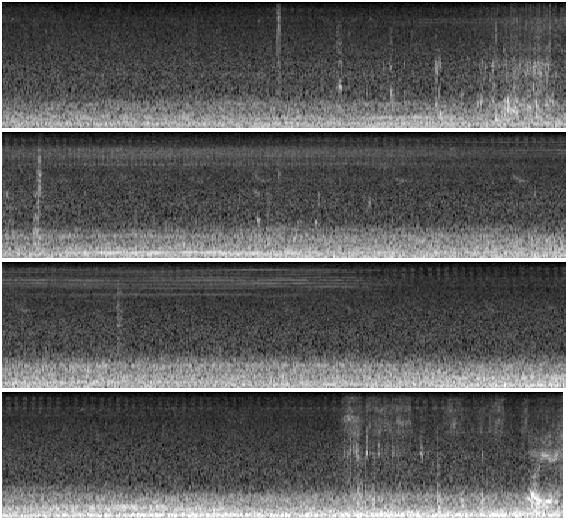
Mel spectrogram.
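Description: Outdoor noise on a kayak drifting on open water: a steady low rumble of wind and water that grows louder over the last third, with a few faint knocks about seven seconds in.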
